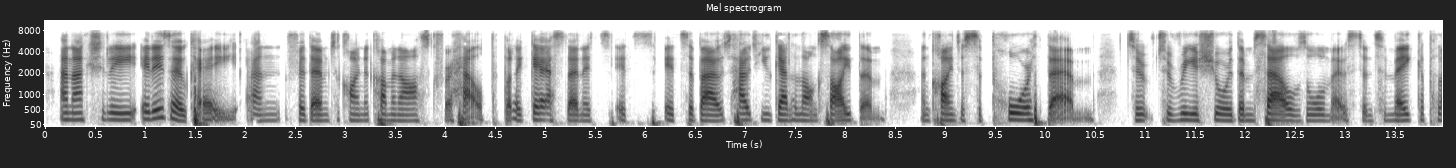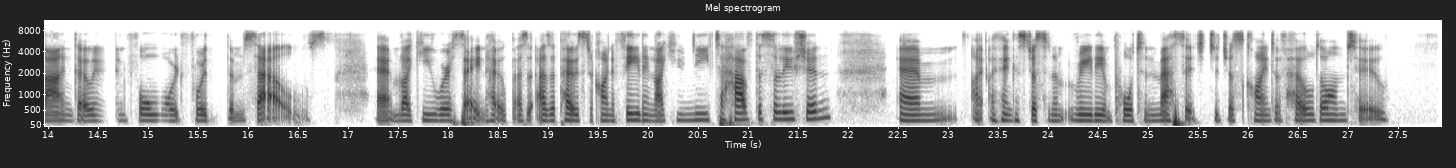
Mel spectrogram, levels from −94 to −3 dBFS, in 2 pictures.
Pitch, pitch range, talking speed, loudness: 190 Hz, 180-200 Hz, 185 wpm, -28 LUFS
